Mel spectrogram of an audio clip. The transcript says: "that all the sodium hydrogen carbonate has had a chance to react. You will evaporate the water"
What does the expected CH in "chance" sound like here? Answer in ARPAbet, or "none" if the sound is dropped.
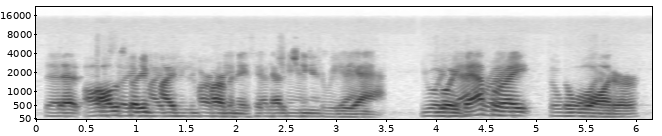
CH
